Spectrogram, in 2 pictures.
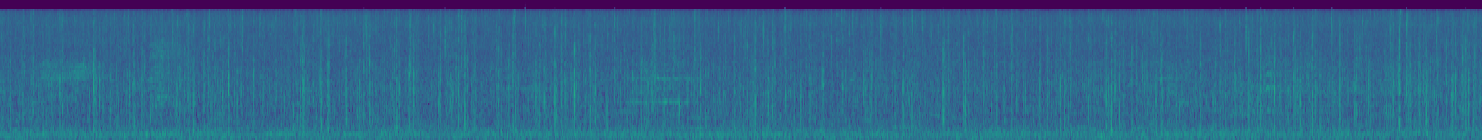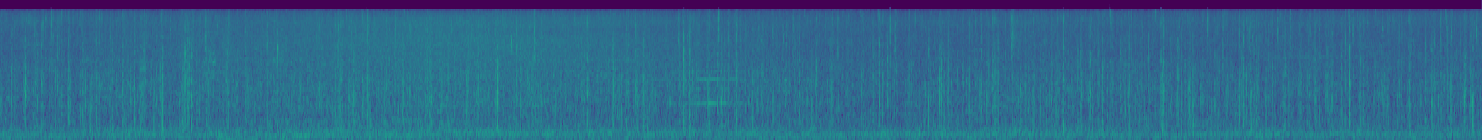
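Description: Steady rain falling, heard as an even hiss dotted with many small drop ticks hitting surfaces.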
